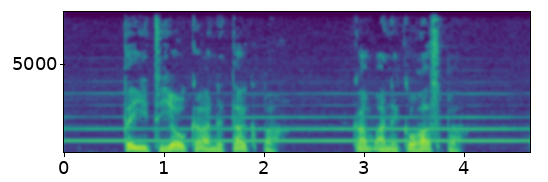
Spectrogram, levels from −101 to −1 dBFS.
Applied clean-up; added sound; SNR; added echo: none; Wind instrument, woodwind instrument; 12 dB; none.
